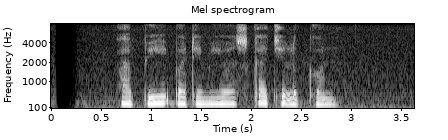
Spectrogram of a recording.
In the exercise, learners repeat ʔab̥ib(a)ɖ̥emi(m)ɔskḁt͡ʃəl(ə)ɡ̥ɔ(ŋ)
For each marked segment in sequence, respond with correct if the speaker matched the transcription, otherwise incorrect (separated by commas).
correct, incorrect, correct, incorrect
